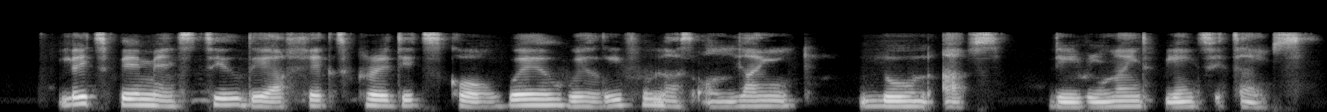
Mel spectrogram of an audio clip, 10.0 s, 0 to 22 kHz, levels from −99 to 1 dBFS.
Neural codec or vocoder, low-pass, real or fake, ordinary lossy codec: autoencoder, 48 kHz, 32 numbers a frame, DAC-VAE, trained on Japanese speech; 7.2 kHz; fake; none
